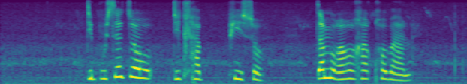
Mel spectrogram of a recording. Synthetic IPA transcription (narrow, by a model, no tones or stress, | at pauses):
d̥ipʼuset͡sʼɔ | d̥it͡ɬʰa | pʰisɔ | t͡sʼamʊraχɔχaq͡χʰɔbaːlɔ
